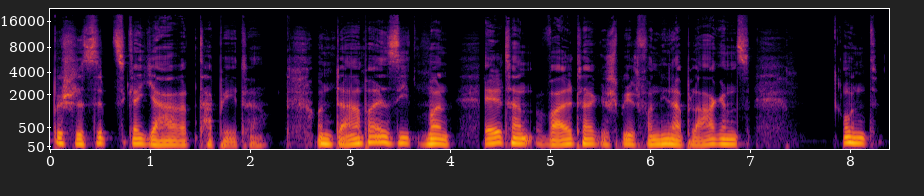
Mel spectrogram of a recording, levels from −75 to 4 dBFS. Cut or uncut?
cut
